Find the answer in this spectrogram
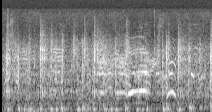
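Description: Soccer stadium sound: a steady beat, about three pulses a second, with a few drawn-out shouted calls from voices over it.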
